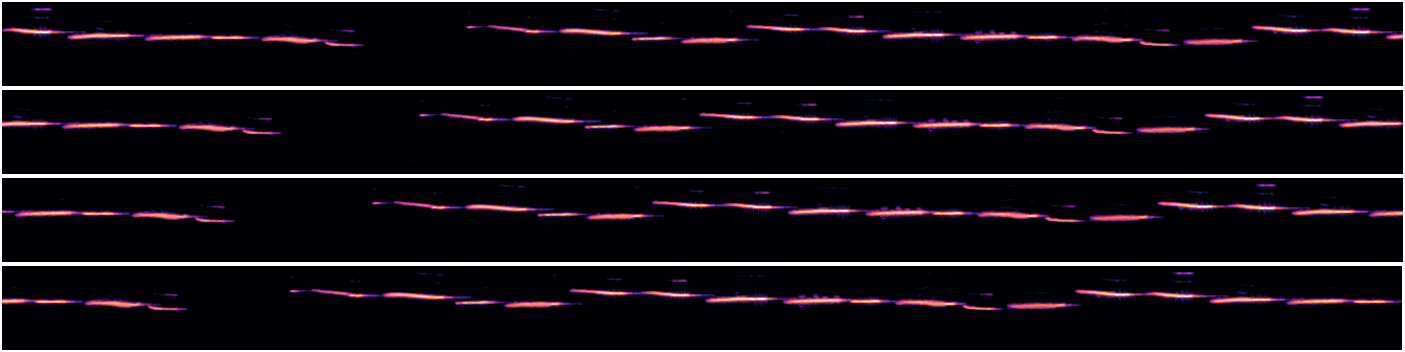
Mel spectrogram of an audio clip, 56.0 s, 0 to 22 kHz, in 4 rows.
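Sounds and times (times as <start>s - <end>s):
whistled bird song: 0.0s - 3.8s, 4.4s - 17.0s, 18.0s - 30.6s, 31.6s - 56.0s
faint low hum: 1.5s - 6.0s, 14.6s - 19.4s, 28.2s - 32.9s.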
